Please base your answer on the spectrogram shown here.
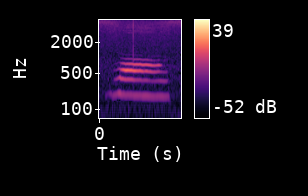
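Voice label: "wong6", Cantonese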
